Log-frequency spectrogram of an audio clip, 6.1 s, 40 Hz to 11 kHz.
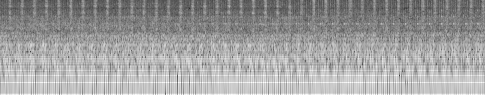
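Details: Komatsu S6D125 diesel test run after general overhaul (crankshaft, six liners, two pistons, two conrods, bearings, pumps, turbo, injection pump and nozzles replaced or serviced after a broken piston and spun rod bearing): steady, even idle, clean smoke, no knocks or misses; healthy.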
